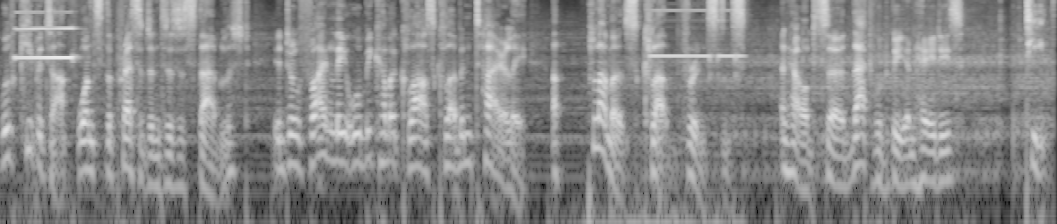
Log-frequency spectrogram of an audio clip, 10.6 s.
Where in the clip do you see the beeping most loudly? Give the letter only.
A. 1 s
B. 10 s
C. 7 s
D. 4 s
A.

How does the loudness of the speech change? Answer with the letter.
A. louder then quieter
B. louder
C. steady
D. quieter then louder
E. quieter
C.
